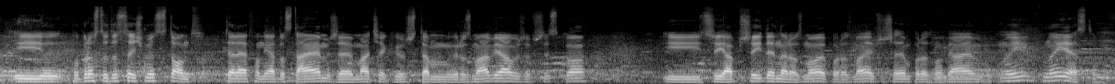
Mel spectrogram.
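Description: This man's pitch varies in an ordinary way as he talks at a moderate speed against noticeable background noise. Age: young. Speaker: freak fight fighter; interviewee. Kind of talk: interview. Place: empty room. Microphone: handheld.

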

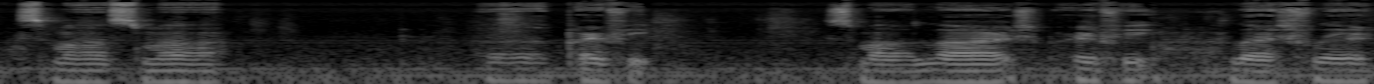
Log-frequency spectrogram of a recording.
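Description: A man at a very slow pace amid loud background noise. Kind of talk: casual vlog chat. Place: kitchen. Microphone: phone near.

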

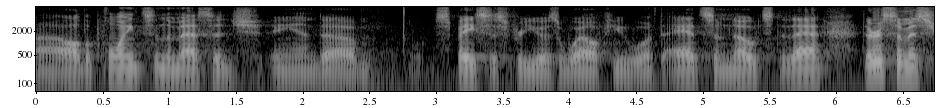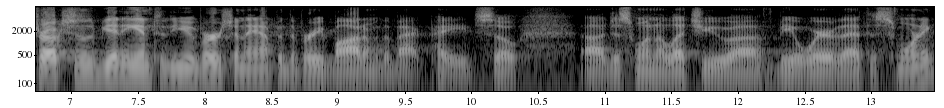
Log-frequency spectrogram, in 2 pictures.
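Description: The speaker talks at a fairly quick pace with ordinary pitch variation. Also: man, fairly low pitch for a man. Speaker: minister. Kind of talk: sermon. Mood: warm, relaxed. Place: church. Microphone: headset.

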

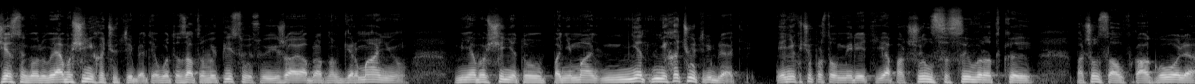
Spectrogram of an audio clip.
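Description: Over a quiet background, a man with a fairly low pitch and a dark, mellow tone speaks at a fairly quick pace with ordinary pitch variation. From Lithuania, grew up partly in Israel; Lithuania. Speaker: rehab patient. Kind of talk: testimony; interview answer. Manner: halting. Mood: earnest, reflective.

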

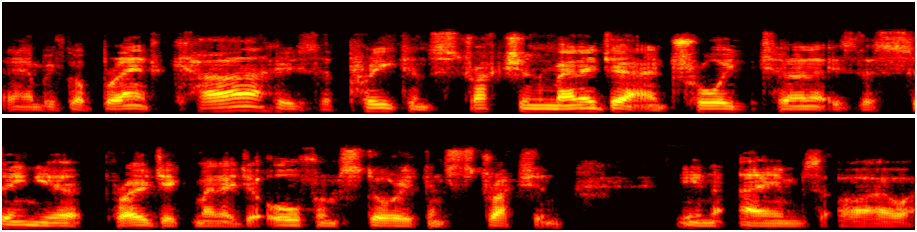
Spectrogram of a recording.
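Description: A man's dark, mellow voice, fairly low in pitch with ordinary pitch variation, at a moderate pace in a dry sound with no echo and a quiet background. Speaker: webinar host, presenter. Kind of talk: webinar introduction and presentation. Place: home room.

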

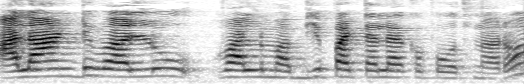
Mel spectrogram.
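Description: Her bright, sharp tone comes through as a woman speaking at a high pitch. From Vizag, Andhra Pradesh. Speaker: YouTuber and homemaker. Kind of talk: Q&A vlog answering viewer questions.

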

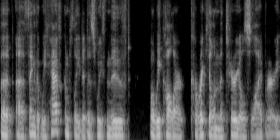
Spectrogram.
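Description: A man's somewhat breathy voice at a moderate pace, with ordinary pitch variation and a quiet background. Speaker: library staff podcast host. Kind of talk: casual podcast chat. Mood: friendly, amused. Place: office. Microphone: video call.

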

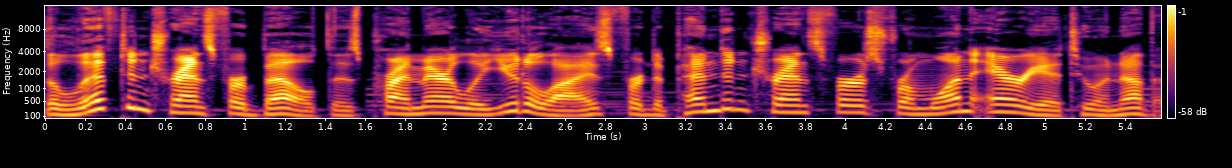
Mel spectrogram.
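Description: Backed by music, a man with an American accent speaks at a moderate pace in a fairly high pitch with very wide pitch swings. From United States. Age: young. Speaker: voice actor. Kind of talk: instructional narration.

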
